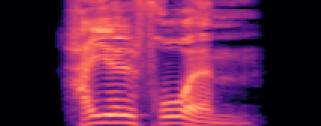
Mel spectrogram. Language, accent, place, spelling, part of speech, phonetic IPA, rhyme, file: German, Germany, Berlin, heilfrohem, adjective, [haɪ̯lˈfʁoːəm], -oːəm, De-heilfrohem.ogg
- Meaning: strong dative masculine/neuter singular of heilfroh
